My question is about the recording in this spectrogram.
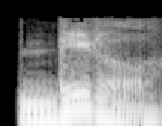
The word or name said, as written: dedal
